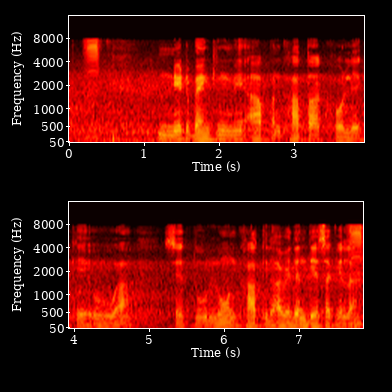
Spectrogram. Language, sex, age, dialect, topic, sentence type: Bhojpuri, male, 18-24, Northern, banking, statement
